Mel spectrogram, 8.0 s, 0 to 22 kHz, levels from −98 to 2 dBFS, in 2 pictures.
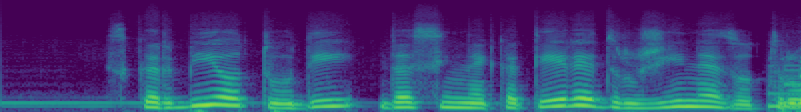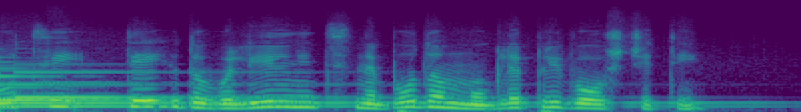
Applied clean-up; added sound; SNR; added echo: neural mask model RNNoise.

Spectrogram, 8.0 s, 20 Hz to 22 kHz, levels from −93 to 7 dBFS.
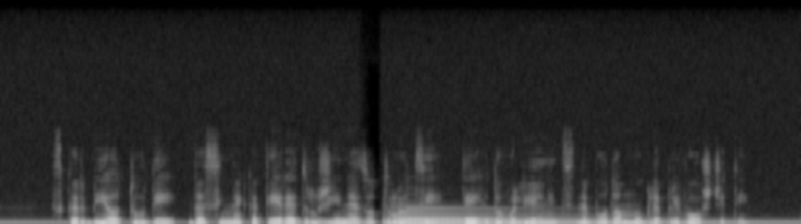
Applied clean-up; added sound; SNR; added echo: none; Guitar; 8 dB; none.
